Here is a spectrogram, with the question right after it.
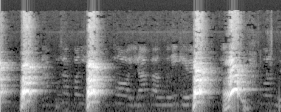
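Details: Pet dog protesting because its owner is eating alone: four short, sharp, yelping barks at uneven intervals, the last two close together, with silence between them.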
